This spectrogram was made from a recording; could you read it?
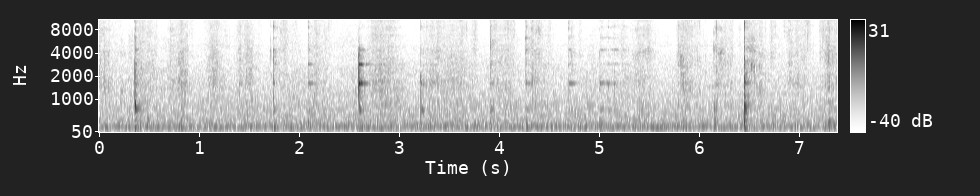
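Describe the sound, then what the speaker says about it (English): A spoon stirs graham cracker crumbs and melted butter for a pie crust in a bowl, giving soft scraping and gritty crunching with sharp clinks against the bowl at irregular intervals, close and alone. "we're just going to mix it all up really good with our spoon"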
